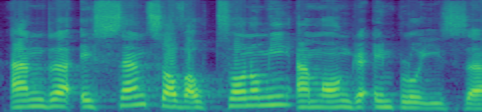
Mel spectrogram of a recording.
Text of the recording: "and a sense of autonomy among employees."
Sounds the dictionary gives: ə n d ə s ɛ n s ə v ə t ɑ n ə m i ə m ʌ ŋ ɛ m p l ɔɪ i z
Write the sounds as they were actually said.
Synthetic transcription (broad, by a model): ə n d ə s ɛ n s ə v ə t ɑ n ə m i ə m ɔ ŋ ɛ m p l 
